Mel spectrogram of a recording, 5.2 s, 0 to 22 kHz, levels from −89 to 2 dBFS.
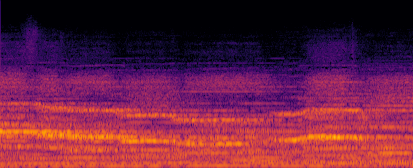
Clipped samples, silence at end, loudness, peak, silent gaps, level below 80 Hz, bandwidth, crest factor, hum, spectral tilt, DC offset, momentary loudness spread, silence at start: under 0.1%; 0 s; -23 LUFS; -10 dBFS; none; -38 dBFS; 11 kHz; 12 dB; none; -7 dB/octave; under 0.1%; 5 LU; 0 s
